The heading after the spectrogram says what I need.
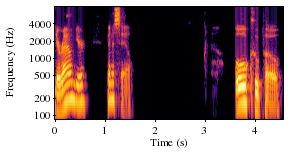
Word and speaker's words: occupo: Occupo, not occupo.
